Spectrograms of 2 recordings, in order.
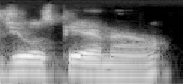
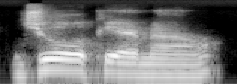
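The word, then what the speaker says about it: Jules-Pierre Mao: then courtier's distrust of Jules PML or I'm sorry Jewel piano I I've been corrected on how that's pronounced yeah I do want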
